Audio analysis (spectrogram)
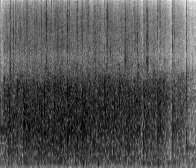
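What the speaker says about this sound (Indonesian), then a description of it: "Kita kasih aplaus buat penyanyi-penyanyi kita" A church audience claps continuously for the singers, dense and steady applause close up that tapers slightly toward the end.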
